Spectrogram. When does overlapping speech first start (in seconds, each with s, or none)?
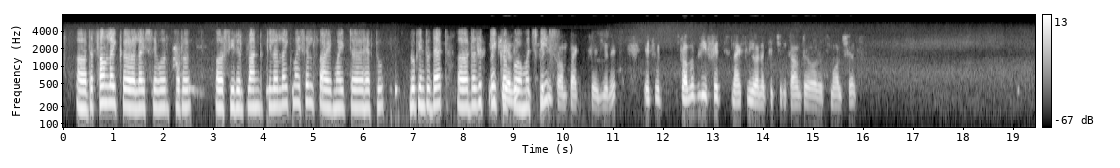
8.5 s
